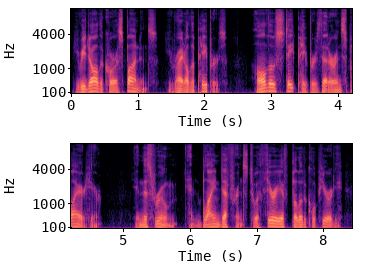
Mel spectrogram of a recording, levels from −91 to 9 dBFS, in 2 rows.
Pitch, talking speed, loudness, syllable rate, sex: 95 Hz, 205 wpm, -18 LUFS, 7.4 syllables/s, male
